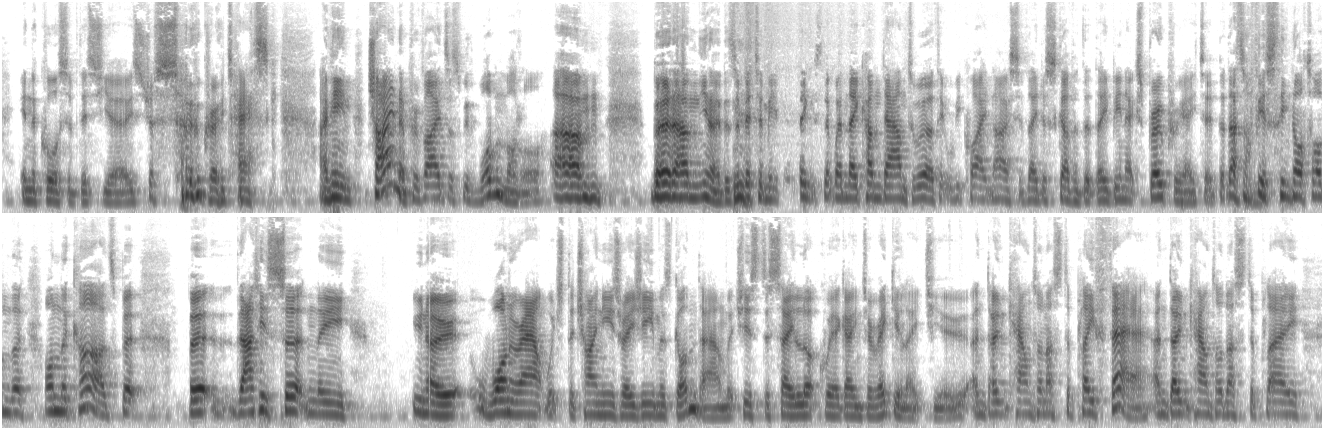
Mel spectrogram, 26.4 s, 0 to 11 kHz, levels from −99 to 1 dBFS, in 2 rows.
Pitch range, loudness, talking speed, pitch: 130-165 Hz, -29 LUFS, 225 wpm, 145 Hz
